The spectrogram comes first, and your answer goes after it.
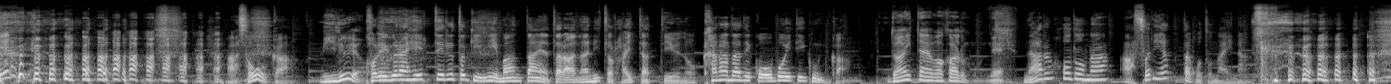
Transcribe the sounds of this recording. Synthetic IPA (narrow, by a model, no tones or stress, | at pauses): e | a̰so̞ːka̰mʲiɾɯ̟joko̞ɾe̞ɡɯ̟ɾaiɦe̞t̪ːe̞ɾɯ̟t̪o̞kʲiɲ̟imãnt̪ãɰ̃jat̪ːaɾanaɲ̟it̪o̞ɾha̰it̪ːat̪ːe̞jɯ̟̰no̞̰ːkʰaɾad̪ad̪e̞ko̞ːbo̞et̪e̞ikɯ̟̃ŋka̰ | d̪ait̪aiβakaɾɯ̟mõnːenaɾɯ̟ho̞d̪o̞na̰ːso̞ɾe̞jat̪ːako̞t̪o̞na̰ḭna̰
